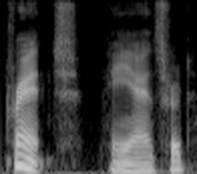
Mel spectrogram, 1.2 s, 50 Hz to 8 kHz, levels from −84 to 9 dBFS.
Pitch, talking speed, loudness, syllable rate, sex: 95 Hz, 145 wpm, -19 LUFS, 4.9 syllables/s, male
